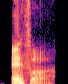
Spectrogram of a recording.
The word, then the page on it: ephor: British English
